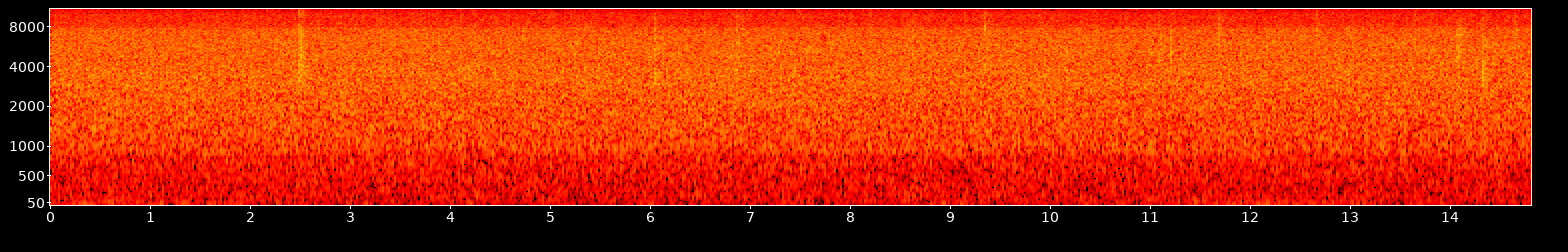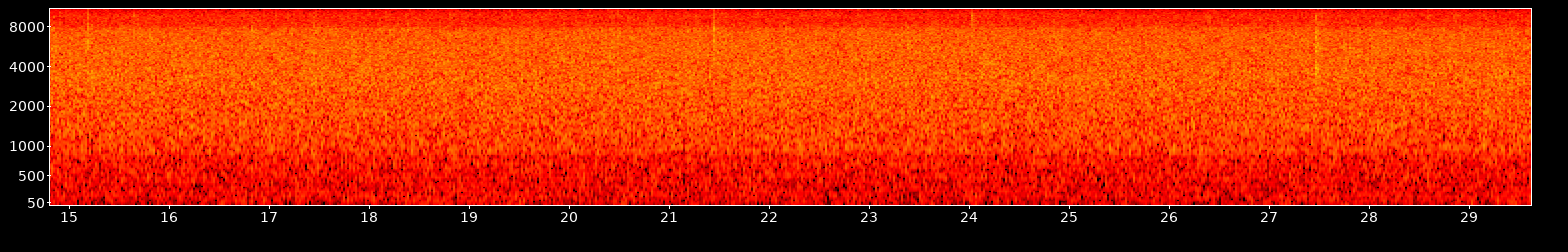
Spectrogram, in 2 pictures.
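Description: Steady summer rain falling, an even hiss, with a few faint sharp ticks, the clearest about two seconds in.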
